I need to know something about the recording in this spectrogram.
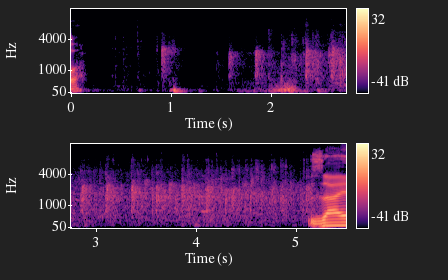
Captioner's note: applause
